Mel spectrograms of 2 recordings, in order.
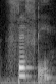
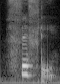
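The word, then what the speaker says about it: fifty: Of course, you remember that we have a stress on the first syllable for numbers in the tens, and this T makes a soft T sound, 50, 50.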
